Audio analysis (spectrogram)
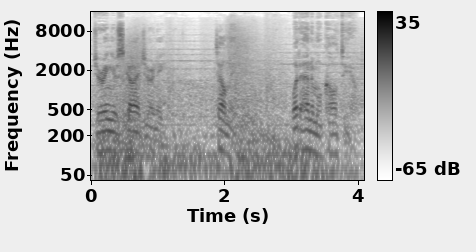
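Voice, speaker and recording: An actor as a very deep-voiced solemn warrior. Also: male voice, brisk, music in the background, lightly acted. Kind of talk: video game cutscene acting.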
